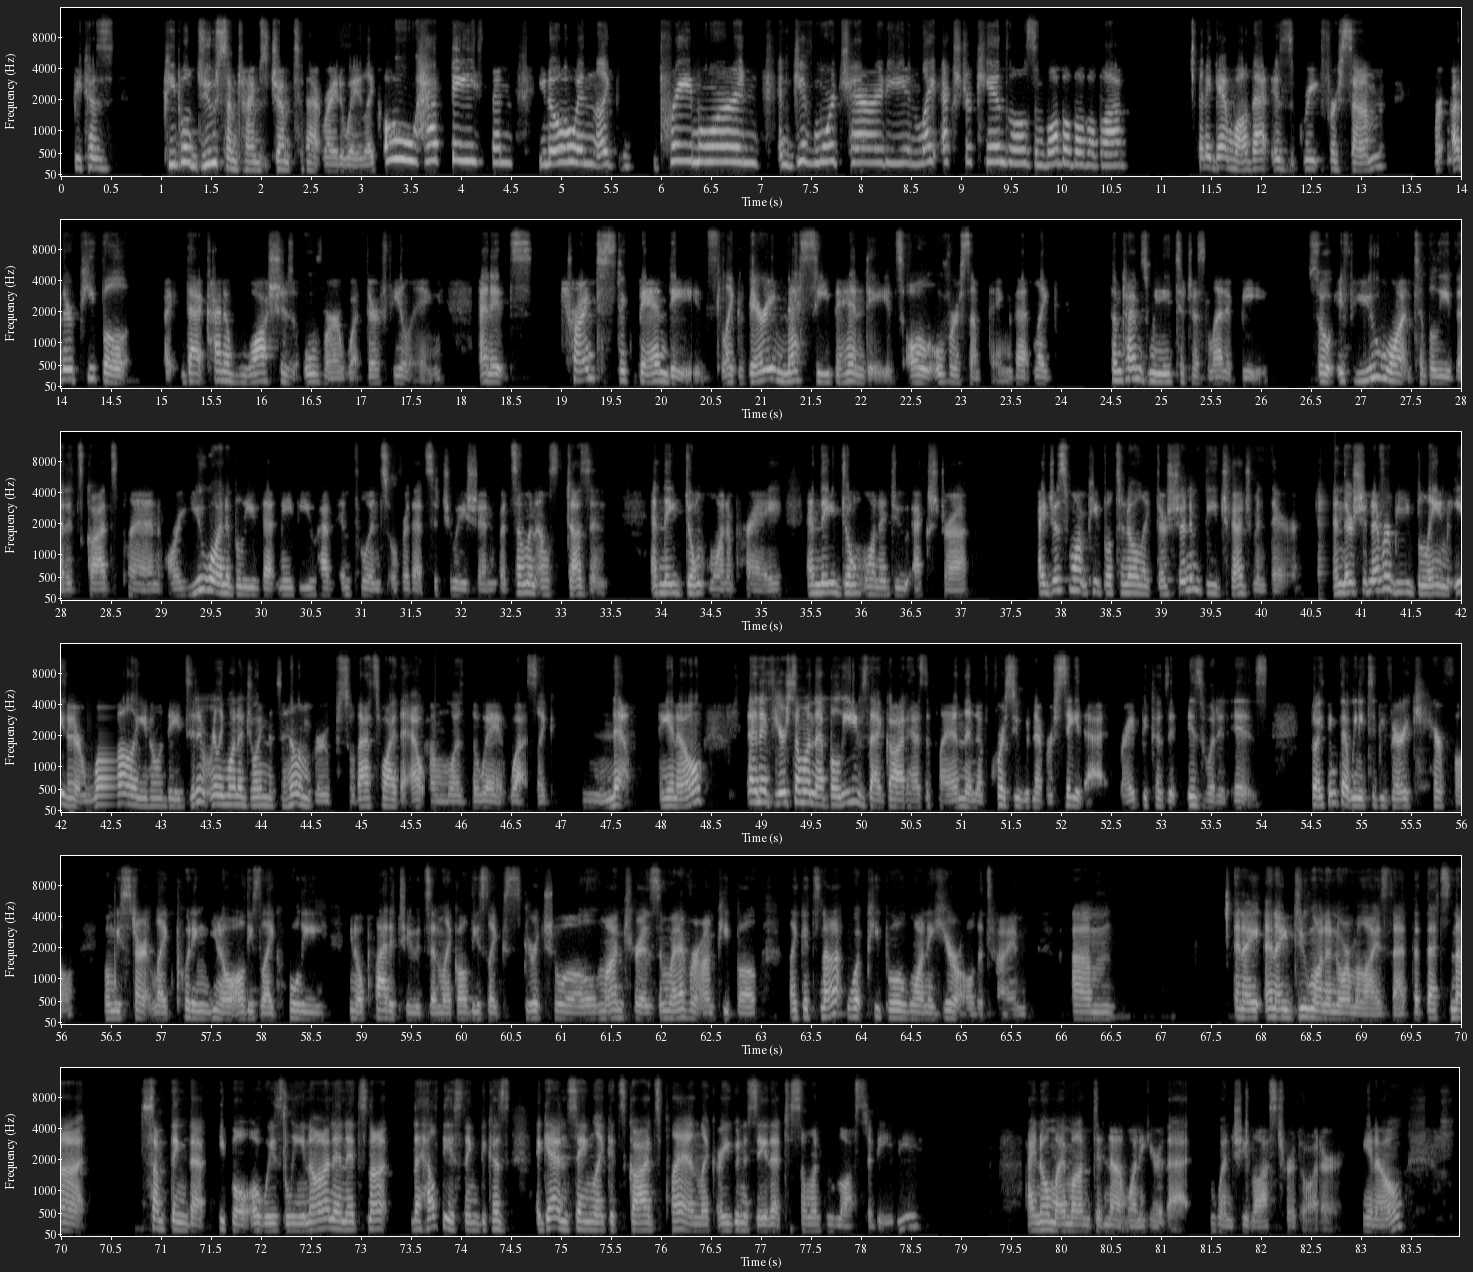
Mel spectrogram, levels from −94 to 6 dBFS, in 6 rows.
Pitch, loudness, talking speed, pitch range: 170 Hz, -33 LUFS, 215 wpm, 145-215 Hz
